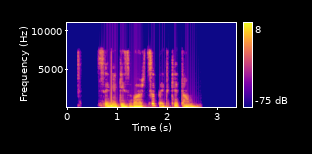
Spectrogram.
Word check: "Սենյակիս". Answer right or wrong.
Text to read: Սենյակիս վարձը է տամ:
right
